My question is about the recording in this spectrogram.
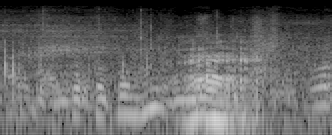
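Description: A dromedary camel groaning, a low grumbling call that is loudest past the middle, with people's voices mixed in.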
